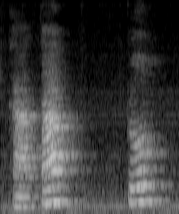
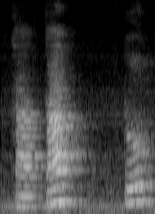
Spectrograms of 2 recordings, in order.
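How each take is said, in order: The two takes are said the same way.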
